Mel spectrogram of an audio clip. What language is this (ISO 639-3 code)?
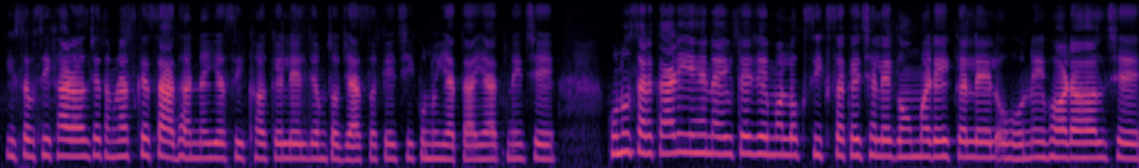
mai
